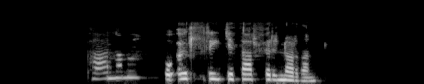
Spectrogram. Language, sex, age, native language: Icelandic, female, 20-29, Icelandic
